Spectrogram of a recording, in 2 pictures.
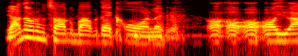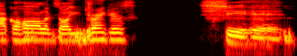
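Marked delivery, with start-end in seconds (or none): none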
